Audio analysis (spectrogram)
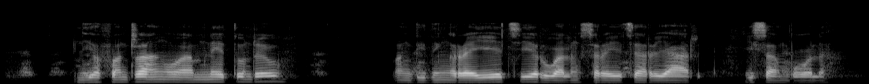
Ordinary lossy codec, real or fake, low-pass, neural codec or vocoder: none; real; 7.2 kHz; none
